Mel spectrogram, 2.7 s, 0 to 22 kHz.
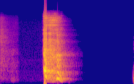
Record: {"cough_length": "2.7 s", "cough_amplitude": 26028, "cough_signal_mean_std_ratio": 0.26, "survey_phase": "beta (2021-08-13 to 2022-03-07)", "age": "65+", "gender": "Female", "wearing_mask": "No", "symptom_none": true, "smoker_status": "Never smoked", "respiratory_condition_asthma": false, "respiratory_condition_other": false, "recruitment_source": "REACT", "submission_delay": "2 days", "covid_test_result": "Negative", "covid_test_method": "RT-qPCR", "influenza_a_test_result": "Negative", "influenza_b_test_result": "Negative"}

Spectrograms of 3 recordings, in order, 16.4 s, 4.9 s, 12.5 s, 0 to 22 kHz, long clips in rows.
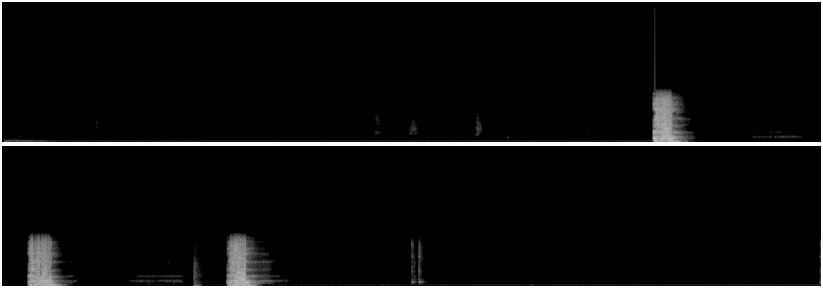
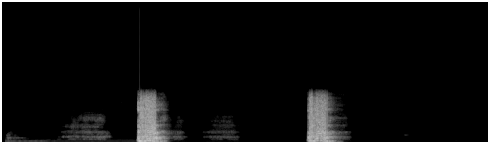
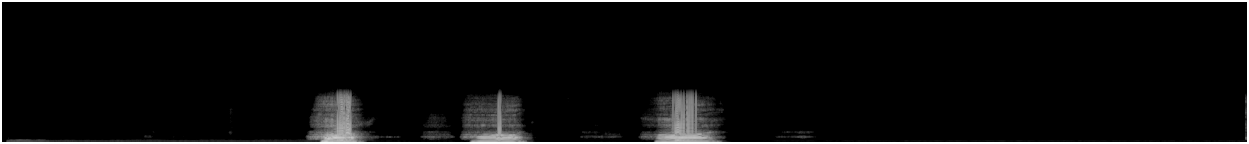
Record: {"three_cough_length": "16.4 s", "three_cough_amplitude": 32768, "three_cough_signal_mean_std_ratio": 0.18, "cough_length": "4.9 s", "cough_amplitude": 32768, "cough_signal_mean_std_ratio": 0.27, "exhalation_length": "12.5 s", "exhalation_amplitude": 32768, "exhalation_signal_mean_std_ratio": 0.27, "survey_phase": "alpha (2021-03-01 to 2021-08-12)", "age": "65+", "gender": "Male", "wearing_mask": "No", "symptom_none": true, "smoker_status": "Ex-smoker", "respiratory_condition_asthma": false, "respiratory_condition_other": false, "recruitment_source": "REACT", "submission_delay": "3 days", "covid_test_result": "Negative", "covid_test_method": "RT-qPCR"}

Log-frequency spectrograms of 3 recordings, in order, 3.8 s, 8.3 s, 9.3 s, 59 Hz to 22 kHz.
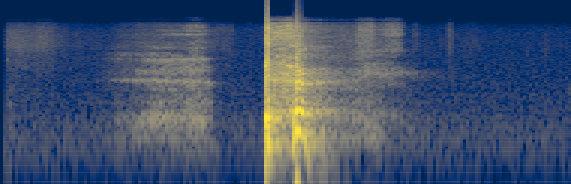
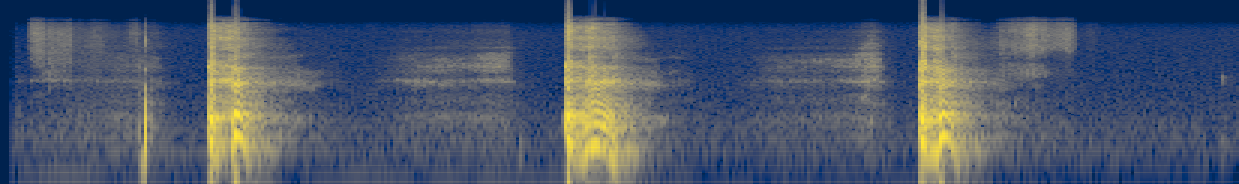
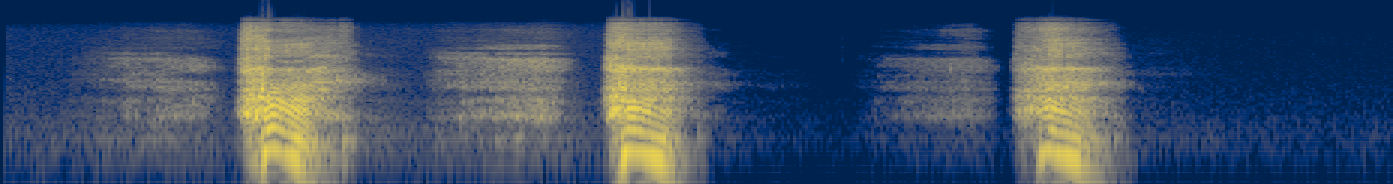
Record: {"cough_length": "3.8 s", "cough_amplitude": 32768, "cough_signal_mean_std_ratio": 0.22, "three_cough_length": "8.3 s", "three_cough_amplitude": 32768, "three_cough_signal_mean_std_ratio": 0.26, "exhalation_length": "9.3 s", "exhalation_amplitude": 31958, "exhalation_signal_mean_std_ratio": 0.34, "survey_phase": "beta (2021-08-13 to 2022-03-07)", "age": "45-64", "gender": "Male", "wearing_mask": "No", "symptom_none": true, "smoker_status": "Ex-smoker", "respiratory_condition_asthma": false, "respiratory_condition_other": false, "recruitment_source": "REACT", "submission_delay": "3 days", "covid_test_result": "Negative", "covid_test_method": "RT-qPCR", "influenza_a_test_result": "Negative", "influenza_b_test_result": "Negative"}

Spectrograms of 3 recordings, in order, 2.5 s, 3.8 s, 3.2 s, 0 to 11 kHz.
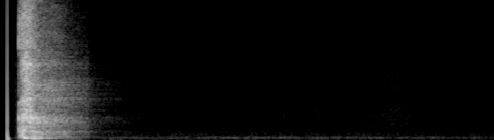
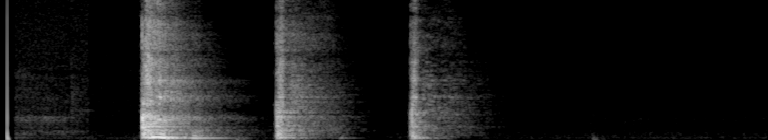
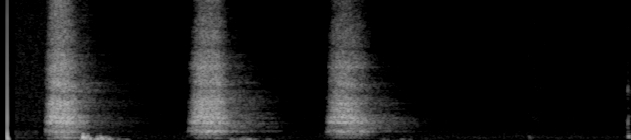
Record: {"cough_length": "2.5 s", "cough_amplitude": 27974, "cough_signal_mean_std_ratio": 0.21, "three_cough_length": "3.8 s", "three_cough_amplitude": 30843, "three_cough_signal_mean_std_ratio": 0.24, "exhalation_length": "3.2 s", "exhalation_amplitude": 9031, "exhalation_signal_mean_std_ratio": 0.38, "survey_phase": "beta (2021-08-13 to 2022-03-07)", "age": "65+", "gender": "Female", "wearing_mask": "No", "symptom_runny_or_blocked_nose": true, "symptom_onset": "13 days", "smoker_status": "Never smoked", "respiratory_condition_asthma": false, "respiratory_condition_other": false, "recruitment_source": "REACT", "submission_delay": "1 day", "covid_test_result": "Negative", "covid_test_method": "RT-qPCR"}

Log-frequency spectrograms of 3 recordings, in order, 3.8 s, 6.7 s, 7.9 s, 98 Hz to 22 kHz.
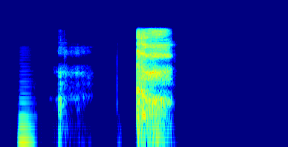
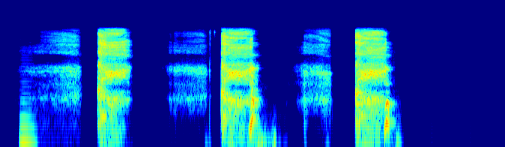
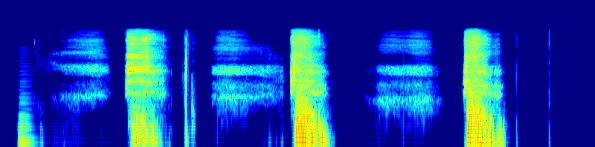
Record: {"cough_length": "3.8 s", "cough_amplitude": 3564, "cough_signal_mean_std_ratio": 0.3, "three_cough_length": "6.7 s", "three_cough_amplitude": 3834, "three_cough_signal_mean_std_ratio": 0.42, "exhalation_length": "7.9 s", "exhalation_amplitude": 4204, "exhalation_signal_mean_std_ratio": 0.38, "survey_phase": "beta (2021-08-13 to 2022-03-07)", "age": "45-64", "gender": "Female", "wearing_mask": "No", "symptom_cough_any": true, "symptom_new_continuous_cough": true, "symptom_runny_or_blocked_nose": true, "symptom_shortness_of_breath": true, "symptom_headache": true, "smoker_status": "Never smoked", "respiratory_condition_asthma": false, "respiratory_condition_other": false, "recruitment_source": "Test and Trace", "submission_delay": "1 day", "covid_test_result": "Positive", "covid_test_method": "RT-qPCR"}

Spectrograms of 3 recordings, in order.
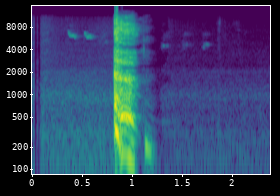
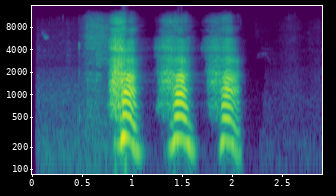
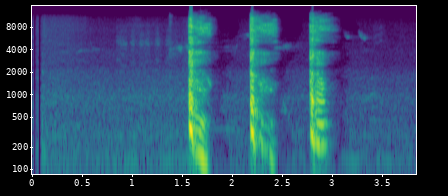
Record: {"cough_length": "2.4 s", "cough_amplitude": 32768, "cough_signal_mean_std_ratio": 0.23, "exhalation_length": "2.9 s", "exhalation_amplitude": 32767, "exhalation_signal_mean_std_ratio": 0.37, "three_cough_length": "3.8 s", "three_cough_amplitude": 32766, "three_cough_signal_mean_std_ratio": 0.23, "survey_phase": "beta (2021-08-13 to 2022-03-07)", "age": "18-44", "gender": "Female", "wearing_mask": "No", "symptom_runny_or_blocked_nose": true, "smoker_status": "Never smoked", "respiratory_condition_asthma": false, "respiratory_condition_other": false, "recruitment_source": "Test and Trace", "submission_delay": "2 days", "covid_test_result": "Positive", "covid_test_method": "LFT"}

